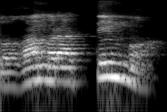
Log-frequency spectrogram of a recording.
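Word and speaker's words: غَمْرَةٍ مِنْ: You put a shadda, which means this sound of noon should be pronounced as sound of meme. So ghamratim.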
